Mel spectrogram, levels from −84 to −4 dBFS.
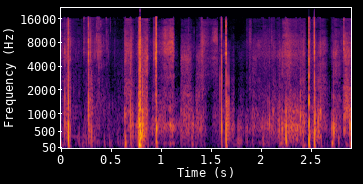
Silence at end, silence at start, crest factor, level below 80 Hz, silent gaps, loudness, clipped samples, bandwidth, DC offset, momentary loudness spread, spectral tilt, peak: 0 s; 0 s; 26 dB; -54 dBFS; none; -24 LUFS; under 0.1%; 17.5 kHz; under 0.1%; 13 LU; -2 dB/octave; 0 dBFS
